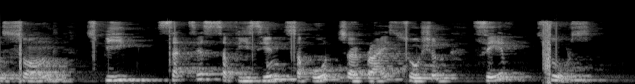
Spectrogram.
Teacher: like स, ये simple स है, दंतव्य स जिसको हम लोग बोलते हैं वो स है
